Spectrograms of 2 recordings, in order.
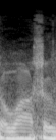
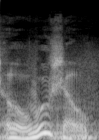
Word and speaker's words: Owasso: Yeah, OWO for Michigan, and this Owasso's with an A. Huh. And I've had some rodeo announcers didn't know how to pronounce Owasso, Michigan. They pronounced it as Owusso.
